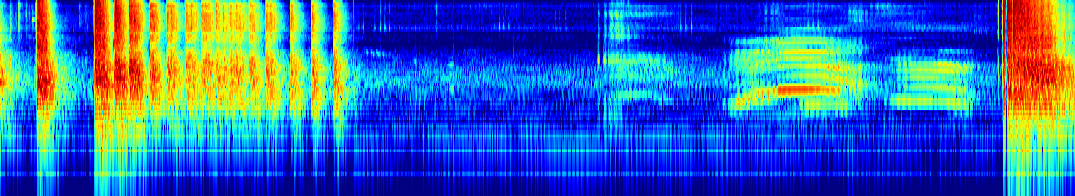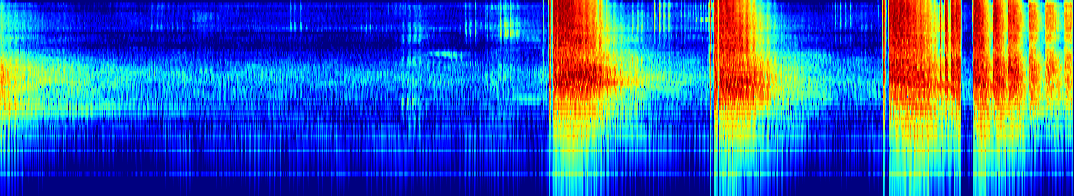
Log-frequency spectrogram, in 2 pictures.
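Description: Gunshots boom loudly several times, each with a long, slowed, echoing tail.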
